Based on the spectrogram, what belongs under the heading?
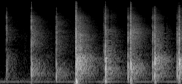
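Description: A steady run of about eight sharp hand claps at an even, brisk pace, close and fairly loud, sounding like a single person clapping rather than a crowd, with no talking.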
